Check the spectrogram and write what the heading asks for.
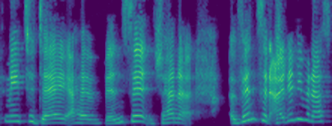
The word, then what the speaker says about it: Genna: All right, so with me today, I have Vincent Genna. Vincent, I didn't even ask you how to pronounce your name. Is it Genna or Genna? No, Genna, you said it right the first way, so that was very intuitive of you.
